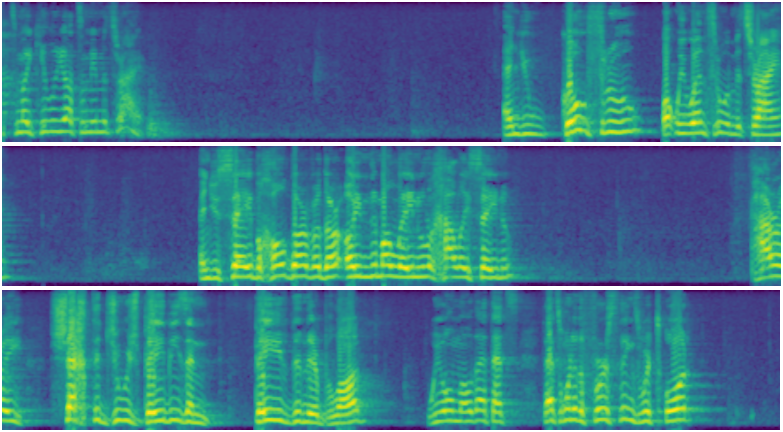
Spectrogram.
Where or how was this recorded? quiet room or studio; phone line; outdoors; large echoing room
large echoing room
